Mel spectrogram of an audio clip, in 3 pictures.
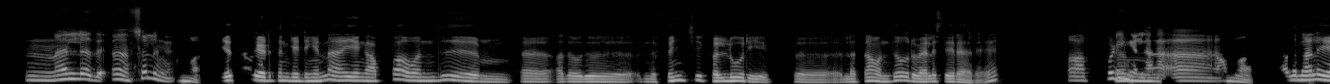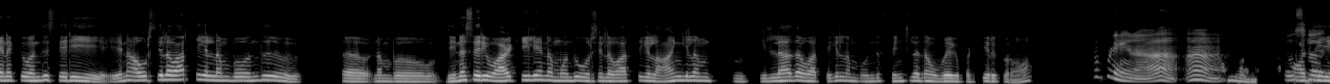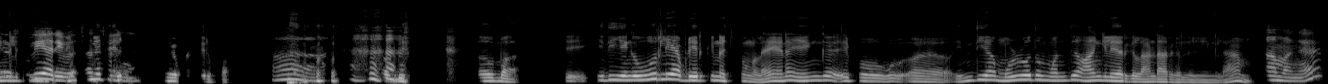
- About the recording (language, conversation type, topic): Tamil, podcast, மொழியை உயிரோடே வைத்திருக்க நீங்கள் என்ன செய்யப் போகிறீர்கள்?
- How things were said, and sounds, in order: laugh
